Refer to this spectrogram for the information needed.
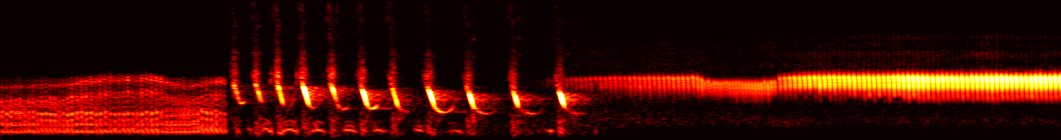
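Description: A European nightjar's steady, mechanical churring trill drones on, briefly giving way to a rapid run of about nine sharp, croaking calls before the loud churr resumes.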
